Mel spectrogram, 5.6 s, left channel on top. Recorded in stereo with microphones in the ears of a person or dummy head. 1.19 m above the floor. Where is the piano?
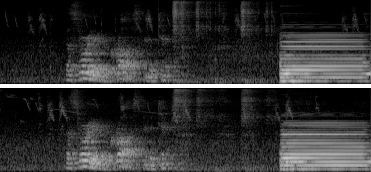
55° left (ahead or behind), 1.5 m.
